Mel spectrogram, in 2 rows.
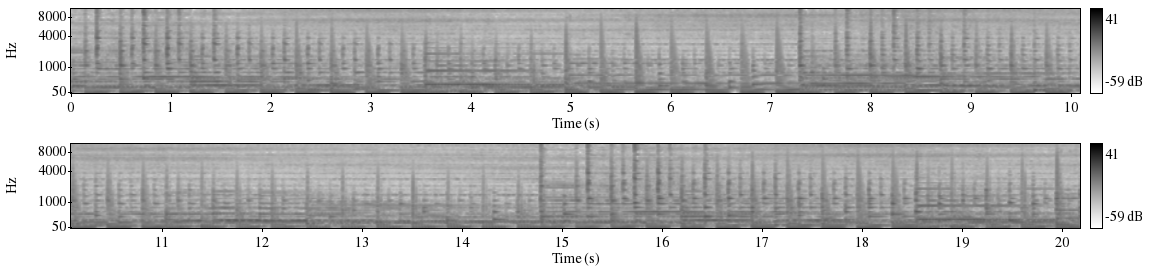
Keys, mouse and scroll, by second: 0.4 g, 1.1 click, 2.2-2.7 scroll down 1, 2.7 click, 4.2 ctrl+j, 5.5 ctrl+[, 7.1-7.8 typing, 8.3 click, 12.5 click, 20.1 KP_2.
